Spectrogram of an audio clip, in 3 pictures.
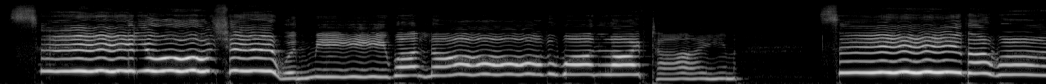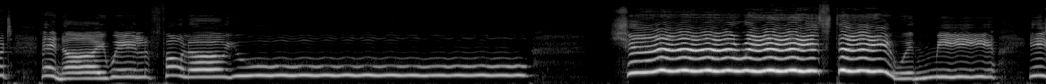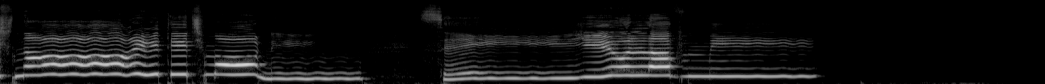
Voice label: female; microphones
